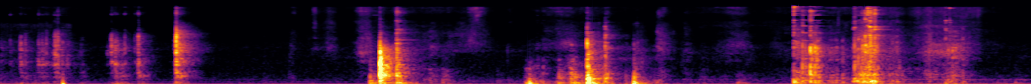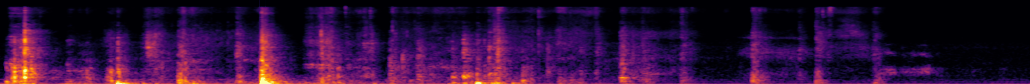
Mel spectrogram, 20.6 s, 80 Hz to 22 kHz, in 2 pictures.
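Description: Irregular metallic clinks, clatters and knocks of a chainsaw scrench and a Stihl MS660 chainsaw being handled on a workbench as the bar nuts are done up and the saw is set down, with a few much louder knocks among them. A steady low electrical hum runs underneath.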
